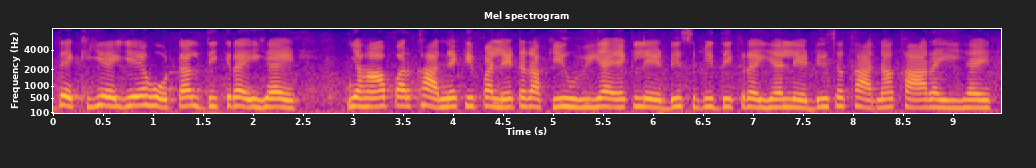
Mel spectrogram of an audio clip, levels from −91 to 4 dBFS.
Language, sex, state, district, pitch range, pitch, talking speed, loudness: Hindi, female, Bihar, Katihar, 235-265 Hz, 250 Hz, 160 wpm, -14 LUFS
